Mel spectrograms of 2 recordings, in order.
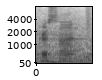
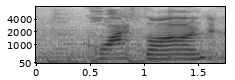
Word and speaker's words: croissant: So I got a chocolate croissant for $4.95.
